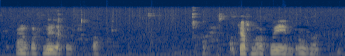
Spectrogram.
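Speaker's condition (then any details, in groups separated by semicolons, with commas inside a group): No condition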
